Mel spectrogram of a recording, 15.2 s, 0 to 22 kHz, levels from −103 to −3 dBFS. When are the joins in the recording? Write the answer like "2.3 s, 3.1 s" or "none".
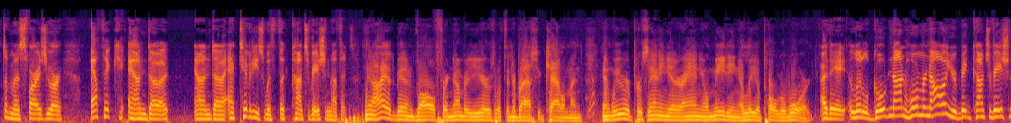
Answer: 12.2 s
